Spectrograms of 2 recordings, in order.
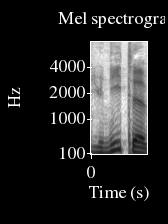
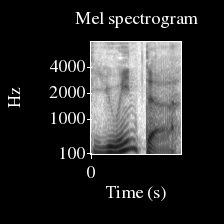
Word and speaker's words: Uinta: Yeah, when I first saw it, I first read it as Unita, but you're right, it's Uinta.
